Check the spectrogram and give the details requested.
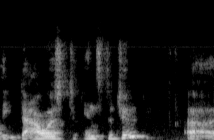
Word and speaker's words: Taoist: a place called The DST Institute uh it's pronounced with a d but spelled with a t TOS Institute if you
